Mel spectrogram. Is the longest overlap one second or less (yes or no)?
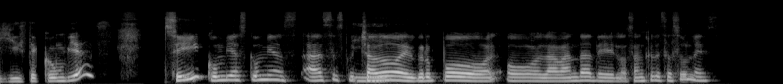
yes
